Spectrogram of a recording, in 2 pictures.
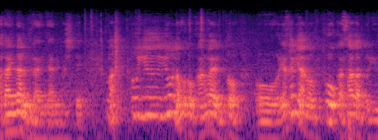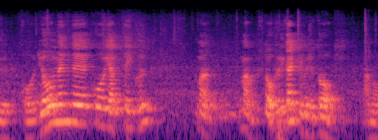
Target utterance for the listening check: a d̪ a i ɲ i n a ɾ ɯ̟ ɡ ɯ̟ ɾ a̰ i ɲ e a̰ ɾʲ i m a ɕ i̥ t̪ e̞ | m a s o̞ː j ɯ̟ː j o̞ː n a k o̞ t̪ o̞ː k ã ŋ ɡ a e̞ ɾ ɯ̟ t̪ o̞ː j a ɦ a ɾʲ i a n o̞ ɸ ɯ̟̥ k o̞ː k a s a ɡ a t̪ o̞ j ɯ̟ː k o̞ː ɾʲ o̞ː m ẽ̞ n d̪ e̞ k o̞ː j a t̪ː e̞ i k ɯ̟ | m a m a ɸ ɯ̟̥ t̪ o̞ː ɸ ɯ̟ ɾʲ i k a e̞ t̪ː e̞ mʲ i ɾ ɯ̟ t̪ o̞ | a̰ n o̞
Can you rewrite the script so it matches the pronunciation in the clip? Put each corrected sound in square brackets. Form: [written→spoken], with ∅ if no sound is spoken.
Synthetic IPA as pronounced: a d̪ a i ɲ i n a ɾ ɯ̟ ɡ ɯ̟ ɾ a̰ i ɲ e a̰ ɾʲ i m a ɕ i̥ t̪ e̞ | m a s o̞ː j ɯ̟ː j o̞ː n a k o̞ t̪ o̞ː k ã ŋ ɡ a e̞ ɾ ɯ̟ t̪ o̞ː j a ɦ a ɾʲ i a n o̞ ɸ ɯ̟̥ k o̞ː k a s a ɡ a t̪ o̞ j ɯ̟ː k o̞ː ɾʲ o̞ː m ẽ̞ n d̪ e̞ k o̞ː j a t̪ː e̞ i k ɯ̟ | m a m a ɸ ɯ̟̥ t̪ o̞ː ɸ ɯ̟ ɾʲ i k a e̞ t̪ː e̞ mʲ i ɾ ɯ̟ t̪ o̞ | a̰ n o̞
